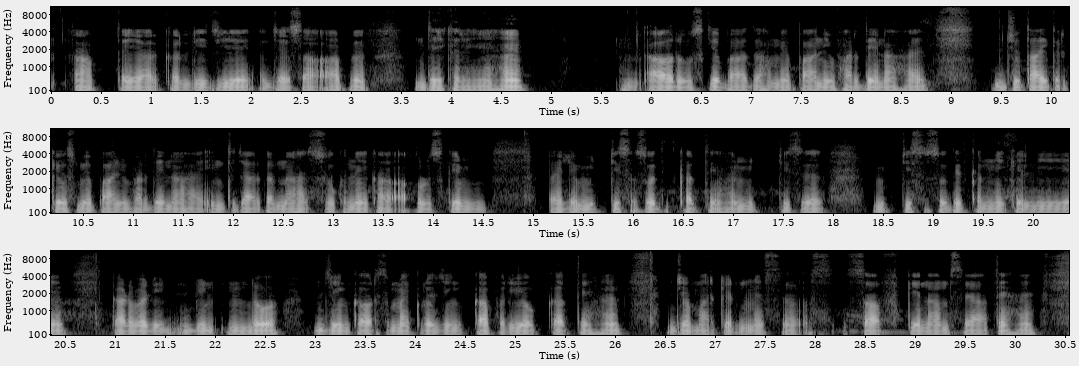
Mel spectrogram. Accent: Uttar Pradesh, India; मैं स्वार्थगढ़ सिद्धार्थ नगर से हूँ।

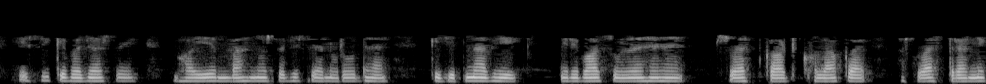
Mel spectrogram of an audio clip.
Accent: Mahanpur, Bihar, India; ग्राम महानपुर है, नालंदा जिला के निवासी हूँ, दामोदरपुर पंचायत पड़ता है।

